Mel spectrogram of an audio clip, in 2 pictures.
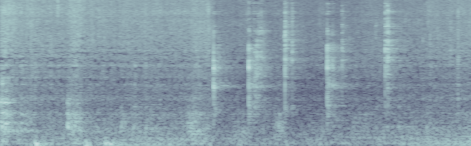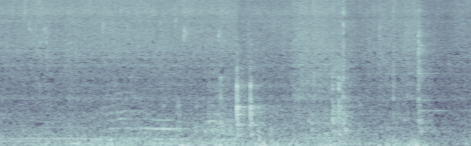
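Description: Onion frying in oil in a home kitchen pan for a Goan egg chilli, a steady close sizzle broken by repeated scraping stirs of a spatula, with no voices.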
